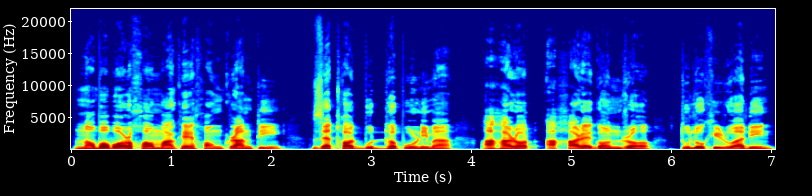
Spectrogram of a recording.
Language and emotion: Assamese, neutral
